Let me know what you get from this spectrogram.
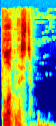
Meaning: density (amount of matter contained by a given volume; the ratio of one quantity to that of another quantity)
- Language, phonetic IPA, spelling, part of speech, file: Russian, [ˈpɫotnəsʲtʲ], плотность, noun, Ru-плотность.ogg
